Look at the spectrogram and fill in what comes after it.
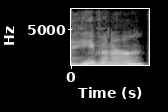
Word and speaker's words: Heavener: My name is Melina Heavener. That is spelled heaven with an ER at the end.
